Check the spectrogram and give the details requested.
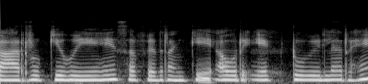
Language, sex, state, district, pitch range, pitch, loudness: Hindi, female, Punjab, Fazilka, 200-210 Hz, 205 Hz, -12 LUFS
